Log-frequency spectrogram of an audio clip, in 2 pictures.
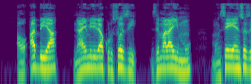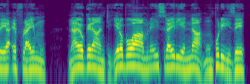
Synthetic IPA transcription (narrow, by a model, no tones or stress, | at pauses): awo̞ʔabija | naimiɾiɾakuluso̞zi | ze̞malajimu | munseːje̞ːnso̞ze̞jaʔefulajimu | najo̞ɡe̞ɾaːntije̞ɾo̞bo̞wamune̞jisiɾaiɾije̞nːamumpuliɾize̞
